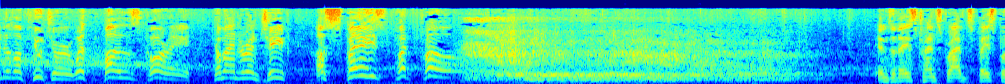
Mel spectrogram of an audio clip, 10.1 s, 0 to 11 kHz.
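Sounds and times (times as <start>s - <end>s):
roaring rocket sound effect: 4.6s - 8.6s.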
